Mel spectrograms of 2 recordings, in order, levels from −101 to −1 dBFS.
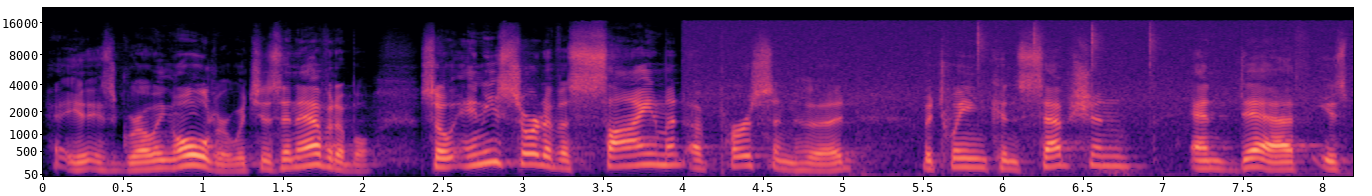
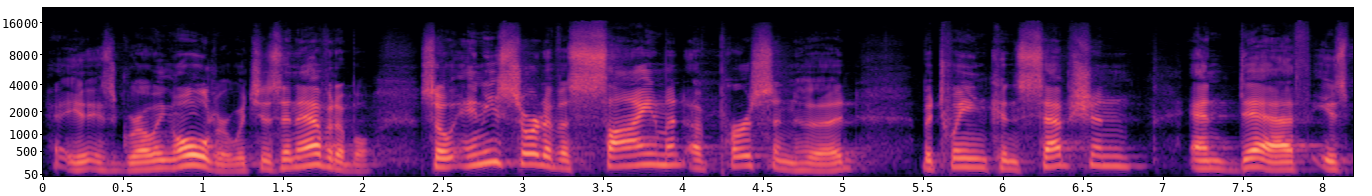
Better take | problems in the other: second | hiss; faint; from 4 s on; 20 dB below the speech

